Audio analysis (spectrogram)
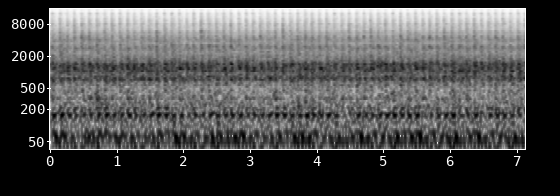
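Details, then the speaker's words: Big-turbo LS6-swapped Volvo wagon, Holley Terminator X ECU, VS Racing 7875 turbo, first start attempt: steady even cranking that never fires. Owner suspects the ECU isn't sensing engine rotation, so no ignition: crank, no start. "what i'm assuming is for some reason it's not sensing that the engine is turning over and thus not turning on any ignition or anything like that"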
